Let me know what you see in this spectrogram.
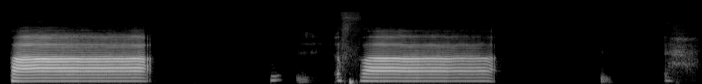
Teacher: সামনের উপরে দুই দাঁতের আগা আর নিচের ঠোঁটের ভিজে অংশের সাথে লাগিয়ে উচ্চারিত হয় ফা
